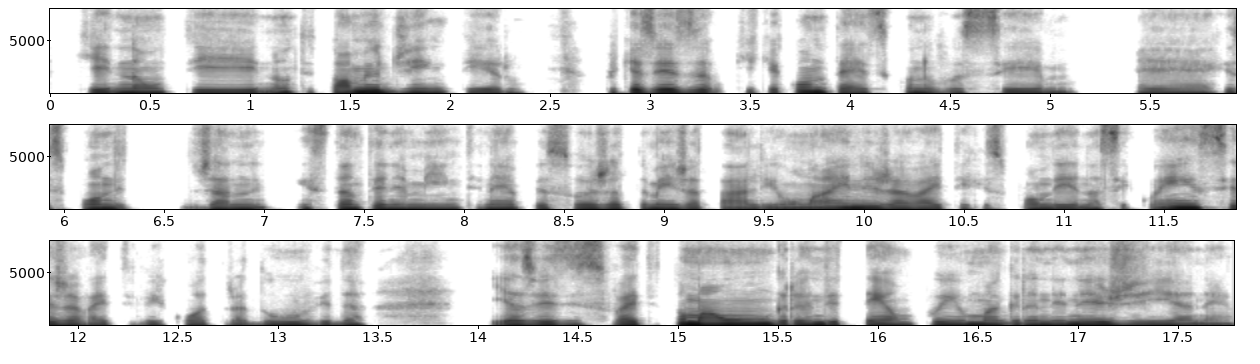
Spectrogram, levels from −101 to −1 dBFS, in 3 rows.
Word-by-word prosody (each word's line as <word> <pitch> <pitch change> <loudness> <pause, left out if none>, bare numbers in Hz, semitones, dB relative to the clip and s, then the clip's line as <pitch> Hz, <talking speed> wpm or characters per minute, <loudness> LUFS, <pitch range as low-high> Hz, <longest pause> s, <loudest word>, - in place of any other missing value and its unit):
que 170 0 -1
não 180 0 +2
te 175 -1 -1
não 180 +3 -1
te 165 - -24
tome 215 +1 +7
o 205 - +9
dia 170 +2 -2
inteiro. 155 -2 -5 0.4
Porque 215 - -2
às 185 - -2
vezes, 215 -1 +4
o - - -22
que 190 - -18
que 210 - -10
acontece 195 -7 +1
quando 175 -2 -2
você, 165 +2 -6 0.5
eh, 155 -1 -7
responde 175 -1 -1 0.3
já 170 -1 -4
n 165 -6 -2
instantaneamente, 165 -3 -3
né. 175 +1 -2
A - - -3
pessoa 180 0 -5
já 180 +1 -2
também 175 -1 -3
já 165 +1 -6
está 75 - -10
ali 75 0 -7
online, 200 - +3
já 170 -1 -2
vai 165 +1 -4
te 170 - -18
responder 160 +3 -5
na 155 0 -5
sequência, 210 +7 +4
já 180 -2 -3
vai - - -9
te 145 - -37
vir 160 +2 -11
com 165 - -10
outra 160 - -10
dúvida, 170 +1 -5 0.6
e - - -5
às 170 -1 0
vezes 165 -2 -3
isso - - -11
vai 185 - +1
te - - -27
tomar 200 -3 +10
um 200 +1 +7
grande 180 +2 +1
tempo 160 +5 -4
e 180 -1 +1
uma 185 -1 +3
grande 170 +1 -2
energia, 170 -4 +1
né. 75 +3 -9
170 Hz, 200 wpm, -23 LUFS, 160-185 Hz, 0.6 s, tomar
